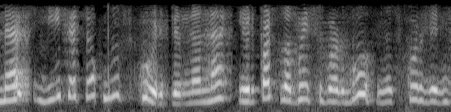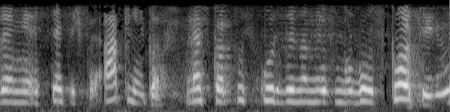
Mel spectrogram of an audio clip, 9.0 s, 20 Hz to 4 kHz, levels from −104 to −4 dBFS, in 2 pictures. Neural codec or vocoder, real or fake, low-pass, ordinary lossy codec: codec, 16 kHz, 2 kbps, FreqCodec, larger model; fake; 3.6 kHz; AAC, 16 kbps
